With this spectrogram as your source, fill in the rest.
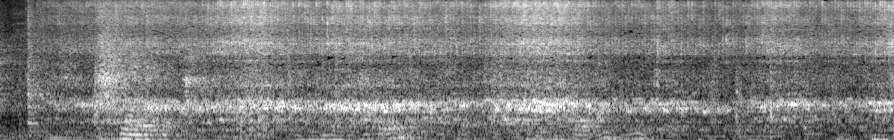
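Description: A mini motorcycle engine idles steadily and loudly at close range indoors, with a brief rev near the start and a constant rattling hum.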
